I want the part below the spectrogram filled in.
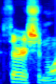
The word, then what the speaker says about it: Thurston: Thurston. Am I pronouncing that one right? – You are correct, sir. – All right, Thurston, why don't you describe yourself to us now?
